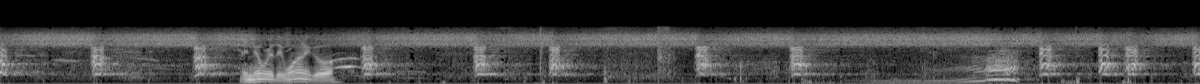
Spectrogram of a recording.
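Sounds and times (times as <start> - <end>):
steady high-pitched hiss: 0.0 - 12.0
footsteps on grass: 4.4 - 9.6.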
